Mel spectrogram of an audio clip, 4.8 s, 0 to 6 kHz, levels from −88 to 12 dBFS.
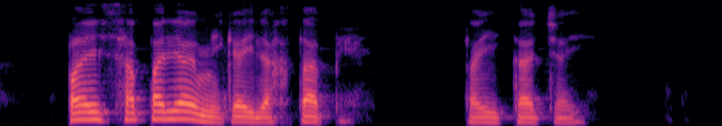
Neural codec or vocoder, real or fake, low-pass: codec, 16 kHz, 8 kbps, FunCodec, trained on LibriTTS, 25 frames a second; fake; 5.4 kHz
